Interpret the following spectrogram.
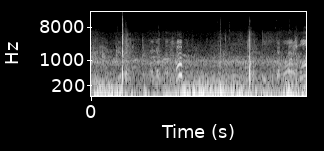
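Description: A pitched baseball pops sharply into the catcher's mitt about half a second in, and a second sharp glove pop follows a little after three seconds, over low wind rumble on the microphone.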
